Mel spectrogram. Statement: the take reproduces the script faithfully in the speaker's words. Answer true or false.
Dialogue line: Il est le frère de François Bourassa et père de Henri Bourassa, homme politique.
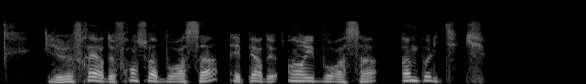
true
